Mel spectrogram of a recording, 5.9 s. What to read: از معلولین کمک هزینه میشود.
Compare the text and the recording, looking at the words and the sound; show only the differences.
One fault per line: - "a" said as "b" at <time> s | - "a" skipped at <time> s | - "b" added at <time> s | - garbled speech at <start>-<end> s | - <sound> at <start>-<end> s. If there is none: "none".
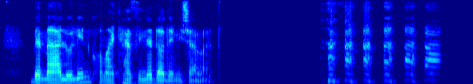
- "از" said as "به" at 0.4 s
- "داده" added at 1.9 s
- laugh at 4.0-5.5 s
